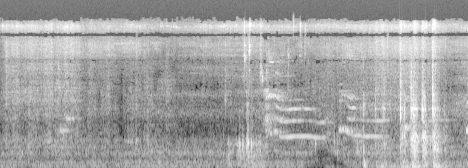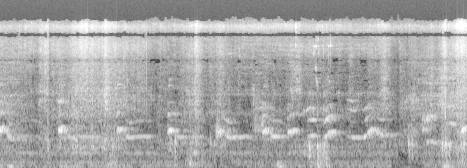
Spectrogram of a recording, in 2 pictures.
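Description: Quiet room tone with a faint, high-pitched voice talking in short phrases in the background from about four seconds in, and a few light knocks around six seconds.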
